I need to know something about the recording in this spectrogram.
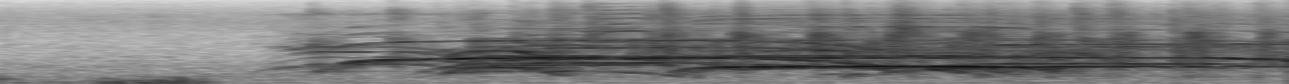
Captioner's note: audience cheers and applauds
